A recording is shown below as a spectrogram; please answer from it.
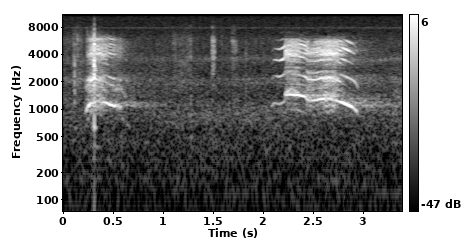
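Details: Outdoor red fox, probably mating: a short harsh scream with a falling tone, then after a pause a longer raspy wavering shriek lasting nearly a second, over low background hiss.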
